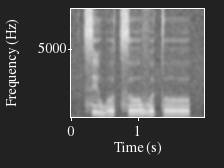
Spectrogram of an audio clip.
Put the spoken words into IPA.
t͡sɪwɤ t͡sɤvə t̪ɤ

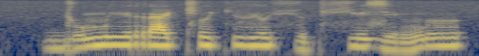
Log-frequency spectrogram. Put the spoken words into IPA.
ɟu˨˦mi˦ræ˦cʰɯ˦c vʲo˦çø˨cçi˦zʲe˨ ŋɯ˦

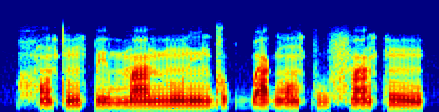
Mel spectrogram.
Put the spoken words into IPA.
hɔ̃˨tũ˧k͡pe˨ mã˧nũ˧ɾĩ˧do˨ ɡ͡ba˨ɡɔ̃˧ku˨ fã˨˦kũ˦˨

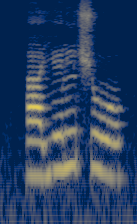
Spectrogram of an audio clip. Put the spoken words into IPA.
a˨je˧ɾĩ˦ ʃo˦˨

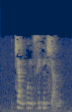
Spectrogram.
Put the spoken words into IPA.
t͡ɕa˥˧ŋpo˥˧ŋsi˦ʔĩ˧ ɕa˨˩m

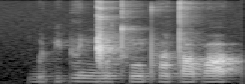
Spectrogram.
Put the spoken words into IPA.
bepʲepði ŋ͡ǁutʰũpʰɑ̃ tɑbɑ

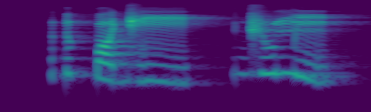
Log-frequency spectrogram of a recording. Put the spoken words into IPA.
ɗʊ˦k͡pɔ˨ d͡ʒiː˨ | d͡ʒu˦mĩ˨

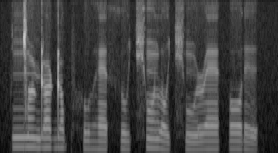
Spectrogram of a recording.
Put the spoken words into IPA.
ŋ͡ǀõ˦ɖɔ˦ɖɔ˦phu˨ ɦɛ˨θu˨t͡ɕʰõ˦lo˨ t͡ɕʰũ˨ɹɛ˦ | o˨ɾɪ˨

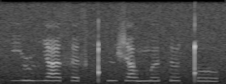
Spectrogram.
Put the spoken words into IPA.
jʉɭʎa sɐsǃʰʉɕalˠmɵ θɵ ǃo

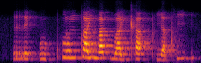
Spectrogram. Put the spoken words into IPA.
re˨˩k̚ʔuː˨˩k̚pʰlo˦˥n ta˥˩j wa˥˩k̚ba˦˥jkʰa˦˥ʔ pʰi˨˩a̯tʰi˥˩ʔ

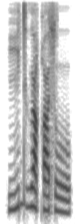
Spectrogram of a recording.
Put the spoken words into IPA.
i dʱɵ qoso

